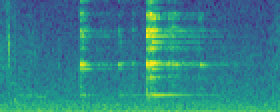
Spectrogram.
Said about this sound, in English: When I place this spoon at a glass of water that was only two-thirds full, it appears that the spoon is enlarged, that it's bent or it's broken.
